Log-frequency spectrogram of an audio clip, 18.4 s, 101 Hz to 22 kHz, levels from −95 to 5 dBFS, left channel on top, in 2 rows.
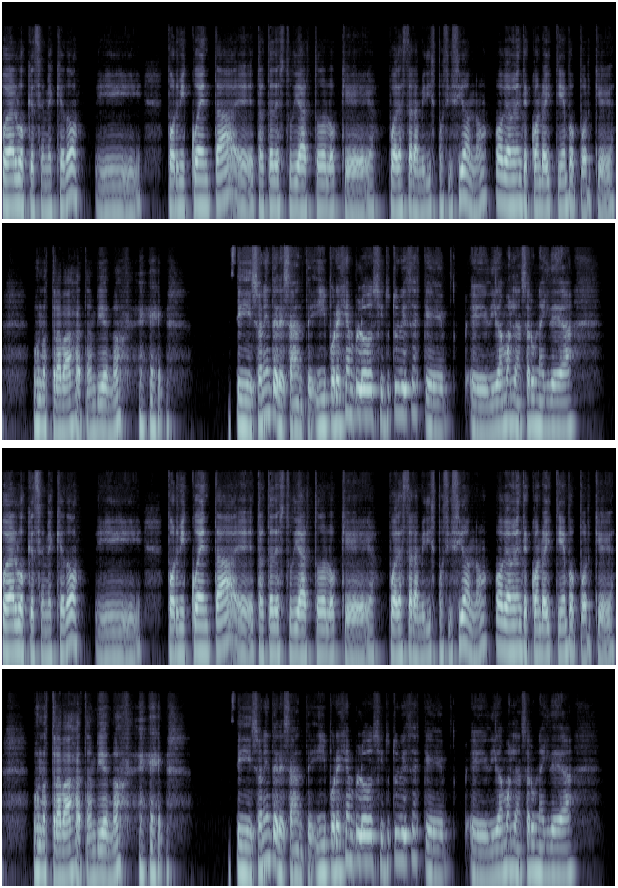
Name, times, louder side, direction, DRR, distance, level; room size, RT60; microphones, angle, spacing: voice 1, 0.0-2.1 2.5-9.2 9.7-11.8, right 1 dB, 30° right, 5.2 m, -25 dB
voice 2, 12.7-15.9 16.2-18.0, left 1 dB, 45° left, 5.3 m, -26 dB
head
